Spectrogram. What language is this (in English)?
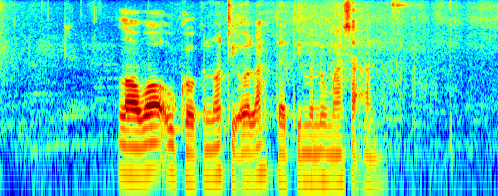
Javanese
